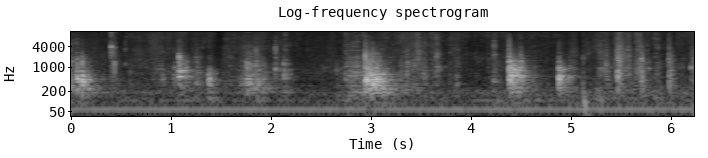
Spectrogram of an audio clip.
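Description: Irregular rustling and scuffing as a fabric blood-pressure cuff is handled and wrapped around a person's upper arm. There are a few louder handling sounds, about three seconds in and again about a second and a half later.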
